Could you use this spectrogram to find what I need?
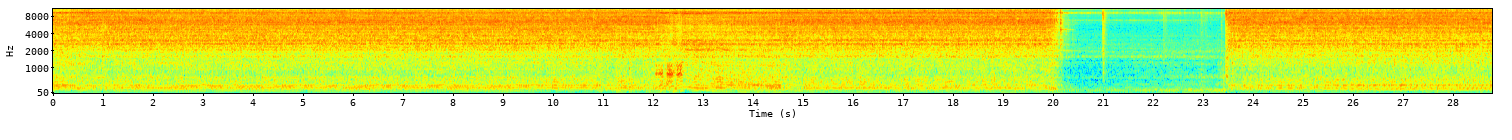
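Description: A chainsaw engine runs loudly and steadily nearby.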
